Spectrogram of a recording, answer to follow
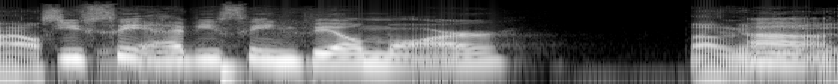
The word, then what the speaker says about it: Maher: Wait, Bill Maher. Maher. But he pronounces it Mar.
